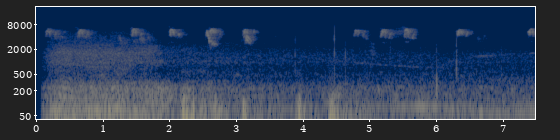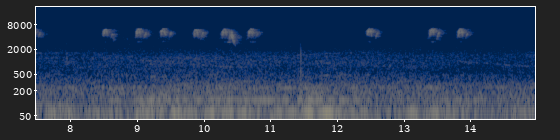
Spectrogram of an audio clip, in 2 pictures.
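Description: A small bird chirping, short high chirps repeated about twice a second with small gaps, faint, over a low rumble.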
